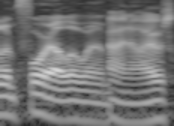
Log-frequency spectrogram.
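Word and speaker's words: 4-LOM: When I read it spelled out phonetically, I was like, that's not how you say forlom. That's 4LOM.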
